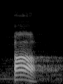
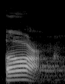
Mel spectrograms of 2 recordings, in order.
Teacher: حمزہ سخت ہے, حمزہ سختی کے ساتھ ادا ہوتا ہے, جیسے آ. حمزہ کے اندر سختی ہے, آ. اور عین کے اندر نرمی ہے آ، تو ان دونوں میں بہت فرق ہے.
